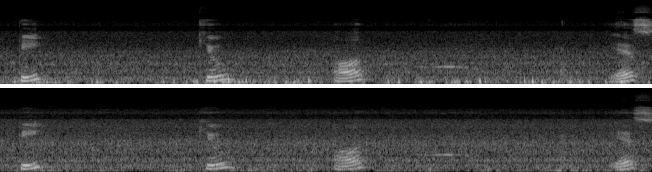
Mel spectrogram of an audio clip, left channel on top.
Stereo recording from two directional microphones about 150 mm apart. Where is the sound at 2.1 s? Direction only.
55° left (ahead or behind).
